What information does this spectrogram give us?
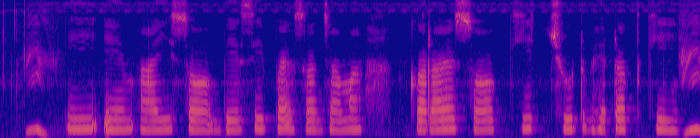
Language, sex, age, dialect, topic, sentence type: Maithili, female, 18-24, Southern/Standard, banking, question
